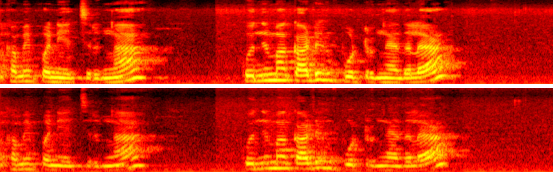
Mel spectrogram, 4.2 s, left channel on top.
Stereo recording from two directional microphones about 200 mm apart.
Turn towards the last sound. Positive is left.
turn(degrees=45)  # may be behind; listen again after turning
